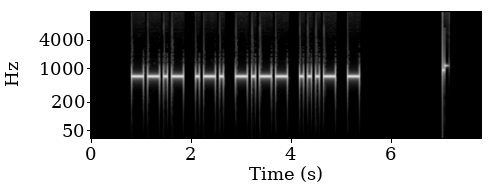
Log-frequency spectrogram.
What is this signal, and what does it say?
Morse code, heard as a keyed tone, about 15 wpm, 700 Hz. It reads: QRYVT
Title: Code Groups - 5 Letter:Numbers - 15wpm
